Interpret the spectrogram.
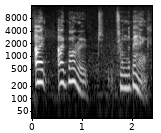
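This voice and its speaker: A woman's voice: medium pitch, big pitch swings, unhurried, noisy background. An actress playing a resigned, self-sacrificing woman prisoner, hesitant and restrained, in a television drama. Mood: resigned, pained.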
